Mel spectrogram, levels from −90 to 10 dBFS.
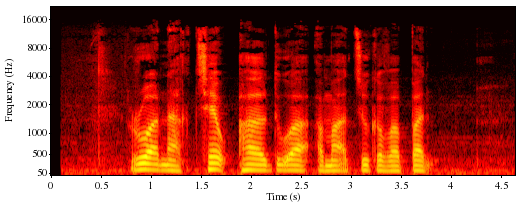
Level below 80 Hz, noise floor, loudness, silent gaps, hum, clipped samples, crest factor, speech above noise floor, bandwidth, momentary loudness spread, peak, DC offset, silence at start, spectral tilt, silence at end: -48 dBFS; -45 dBFS; -21 LUFS; none; none; under 0.1%; 18 dB; 25 dB; 14.5 kHz; 12 LU; -4 dBFS; under 0.1%; 0.45 s; -6 dB/octave; 0.55 s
